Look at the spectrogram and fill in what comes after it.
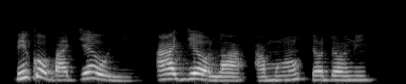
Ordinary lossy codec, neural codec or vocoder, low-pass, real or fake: none; vocoder, 22.05 kHz, 80 mel bands, WaveNeXt; 5.4 kHz; fake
